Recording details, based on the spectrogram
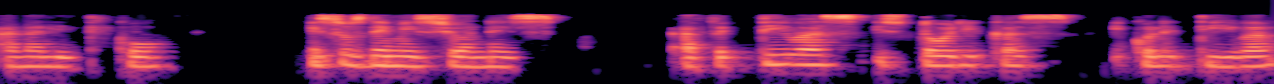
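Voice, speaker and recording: Very slow pace in a Brazilian accent, with monotone, flat intonation. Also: woman. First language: Portuguese (speaking Spanish). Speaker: graduate student researcher. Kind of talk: conference presentation. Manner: halting.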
